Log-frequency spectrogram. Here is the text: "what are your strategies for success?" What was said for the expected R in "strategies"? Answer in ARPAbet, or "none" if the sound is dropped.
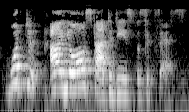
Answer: R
